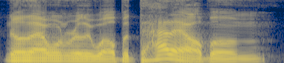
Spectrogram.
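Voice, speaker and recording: Podcast co-host, male, smooth and a bit low, dry mic, easygoing ramble. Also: fairly quick, no echo. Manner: relaxed, rambling, trails off. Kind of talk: casual chat.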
